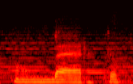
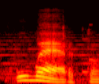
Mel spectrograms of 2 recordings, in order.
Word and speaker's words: Umberto: simpi umber to vado Umberto ti chiami umerto No no ho sbagliato a scrivere Non mi chiamo umerto mi chiamo Umberto non sai pronunciare il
